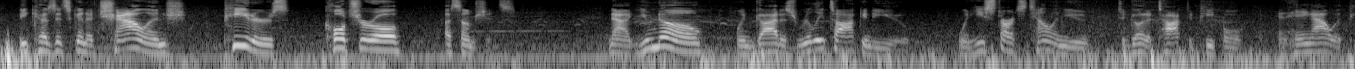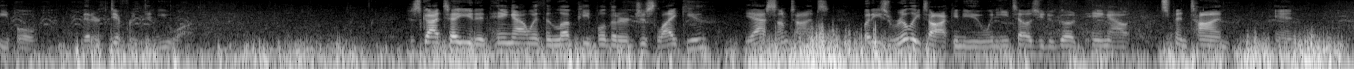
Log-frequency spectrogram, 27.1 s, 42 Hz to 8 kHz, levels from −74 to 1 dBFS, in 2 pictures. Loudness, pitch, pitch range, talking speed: -21 LUFS, 110 Hz, 100-130 Hz, 165 wpm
